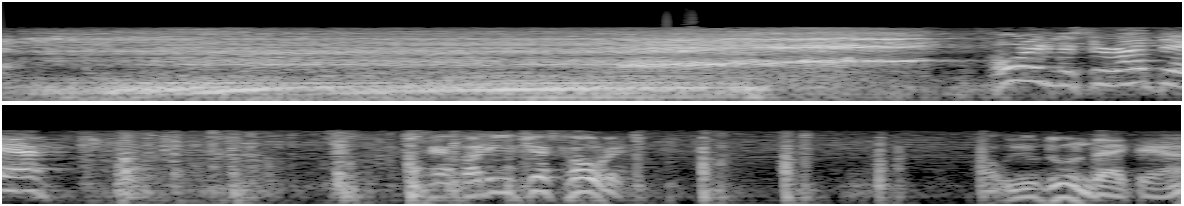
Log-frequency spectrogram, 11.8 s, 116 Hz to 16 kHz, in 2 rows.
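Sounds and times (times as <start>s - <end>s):
pickup truck engine starting and roaring in an alley: 0.0s - 4.9s
tires skidding and squealing: 0.0s - 5.0s
speech: 5.7s - 6.3s, 8.1s - 9.2s, 11.1s - 11.7s.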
